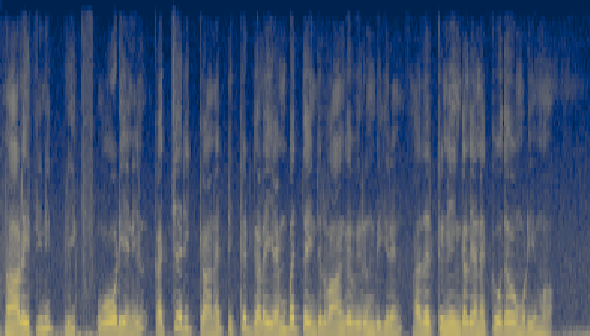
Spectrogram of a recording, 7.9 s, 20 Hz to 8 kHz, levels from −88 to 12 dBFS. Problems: constant background noise, background conversations at intervals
